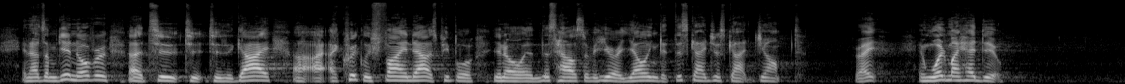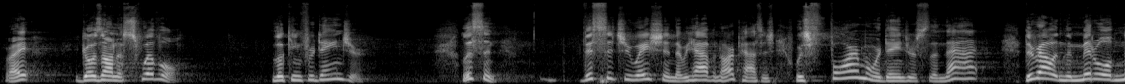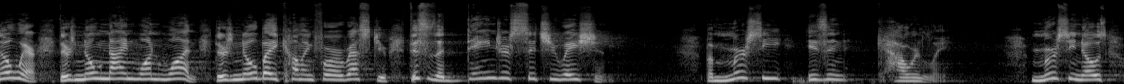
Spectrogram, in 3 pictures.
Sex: male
